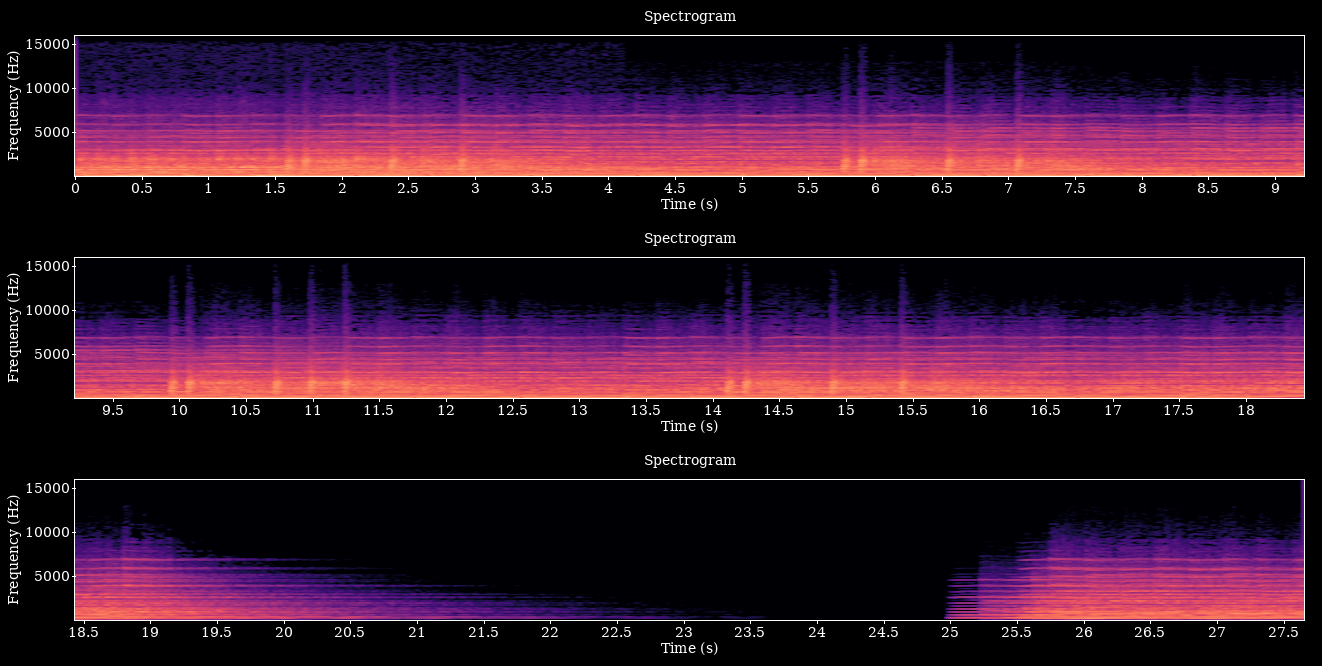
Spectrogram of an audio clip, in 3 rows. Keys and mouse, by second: 0.4-2.3 right drag, 4.6-6.2 right drag, 9.5-10.8 drag, 10.8-12.3 middle drag, 12.6-13.6 middle drag, 14.8 middle click, 17.3 middle click, 23.0-24.9 drag.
